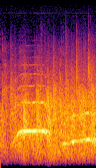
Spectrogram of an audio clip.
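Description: A crowd applauds steadily for a young woman who has graduated, dense overlapping claps holding an even, fairly loud level throughout, with a faint high whistle or cheer drifting over the clapping.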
